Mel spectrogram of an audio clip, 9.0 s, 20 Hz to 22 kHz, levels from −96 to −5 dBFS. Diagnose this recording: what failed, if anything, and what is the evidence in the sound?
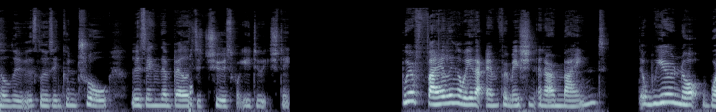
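Codec stage, likely a broken MP3 bit reservoir. After "losing control losing the", the audio skips ahead at 2.34–2.41 s, before "to choose what you". A second glitch follows at 3.59 s, after "what you do each". The waveform shows discontinuities. Frames after the cut decode borrowed bytes from the wrong frame.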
